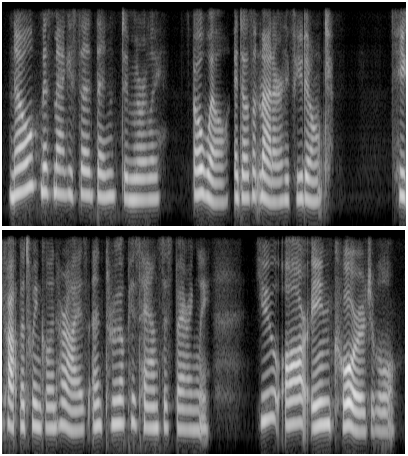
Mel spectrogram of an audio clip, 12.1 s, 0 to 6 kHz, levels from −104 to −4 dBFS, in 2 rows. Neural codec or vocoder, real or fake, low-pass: codec, 16 kHz in and 24 kHz out, 0.9 kbps, LongCat-Audio-Codec, fine tuned four codebook decoder; fake; 5.4 kHz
